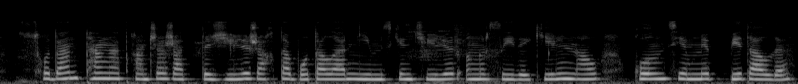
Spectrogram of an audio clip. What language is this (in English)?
Kazakh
